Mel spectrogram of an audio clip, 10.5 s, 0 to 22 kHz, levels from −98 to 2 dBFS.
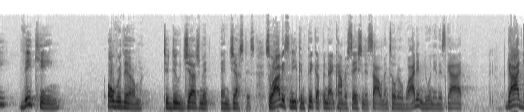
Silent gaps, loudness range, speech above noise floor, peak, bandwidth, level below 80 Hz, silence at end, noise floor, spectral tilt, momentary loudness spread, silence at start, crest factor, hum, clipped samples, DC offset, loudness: none; 4 LU; 38 dB; -4 dBFS; 13 kHz; -54 dBFS; 0 s; -58 dBFS; -5.5 dB/octave; 13 LU; 0 s; 16 dB; none; under 0.1%; under 0.1%; -21 LUFS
